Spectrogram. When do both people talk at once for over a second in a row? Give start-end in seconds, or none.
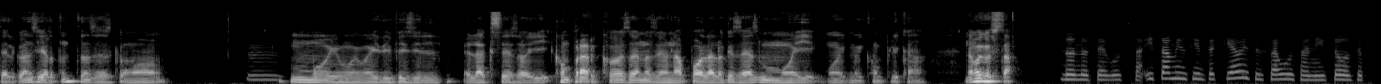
none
